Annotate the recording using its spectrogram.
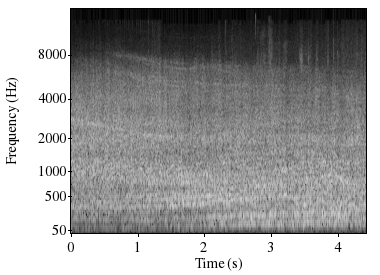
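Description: Jet engine roar of four Blue Impulse Kawasaki T-4 jets flying overhead in formation, loud and steady, with a whine that slowly falls in pitch as they pass and move away.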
